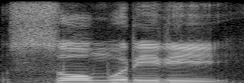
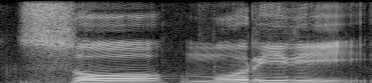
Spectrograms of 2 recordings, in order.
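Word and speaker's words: Tso Moriri: रहते हैं सो मोरीरी एक्चुअली तिब्बती भाषा में यह सो का मतलब होता है झील spelling goes like T एस ओ सो ठीक है अच्छा इसमें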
